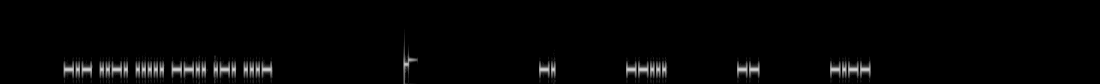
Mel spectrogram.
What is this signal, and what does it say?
Morse code, heard as a keyed tone, about 42 wpm, spaced as for 20 wpm, 700 Hz. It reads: KF5ZRV N7MY
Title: USA Call Signs - 8x Character Spacing - 40wpm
